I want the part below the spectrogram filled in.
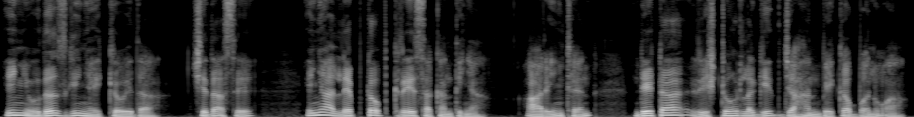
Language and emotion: Santali, sad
